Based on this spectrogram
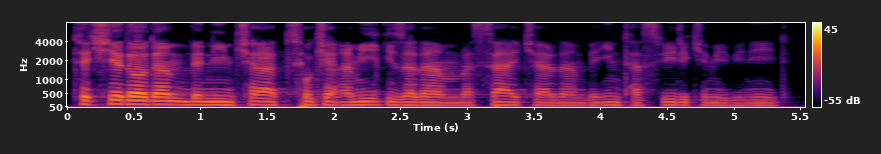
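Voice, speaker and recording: A man narrating a scripted story in a calm, melancholy, deadpan way. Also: on the low side, clear, resonant tone. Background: faint music.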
